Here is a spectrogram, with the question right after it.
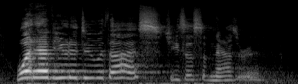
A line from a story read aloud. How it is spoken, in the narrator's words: somebody in the crowd just sort of cries out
